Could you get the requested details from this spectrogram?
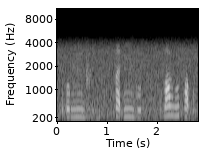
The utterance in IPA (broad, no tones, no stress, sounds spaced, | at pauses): ʔ o ŋ͡m ĩ b v i̤ b | q i ʔ ĩː b u | dˤ o v u b ɒ b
